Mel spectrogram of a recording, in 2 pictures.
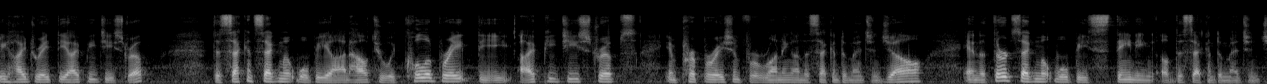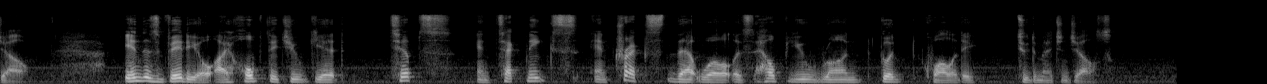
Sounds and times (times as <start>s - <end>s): Speech: 0.0s - 1.5s, 2.1s - 13.0s, 13.9s - 23.9s.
